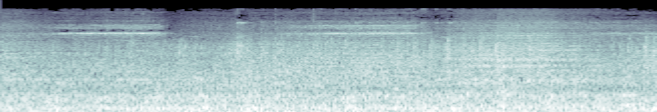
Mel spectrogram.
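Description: Steady railway noise: a continuous low rumble and hiss, with a faint, thin, high squeal in short stretches.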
